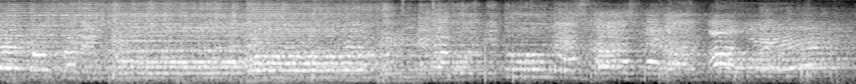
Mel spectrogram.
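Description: Choir singing a hymn in chorus, with long held notes.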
